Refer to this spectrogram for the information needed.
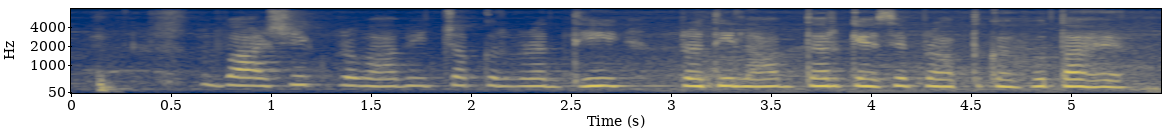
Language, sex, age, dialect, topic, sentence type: Hindi, female, 18-24, Kanauji Braj Bhasha, banking, statement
